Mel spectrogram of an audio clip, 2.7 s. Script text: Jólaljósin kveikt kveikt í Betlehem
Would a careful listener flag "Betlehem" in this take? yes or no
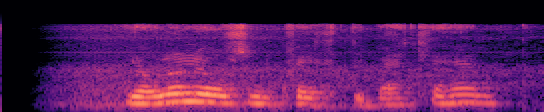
no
